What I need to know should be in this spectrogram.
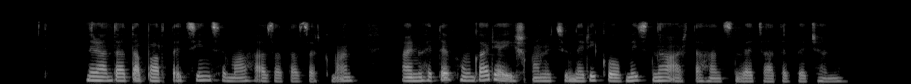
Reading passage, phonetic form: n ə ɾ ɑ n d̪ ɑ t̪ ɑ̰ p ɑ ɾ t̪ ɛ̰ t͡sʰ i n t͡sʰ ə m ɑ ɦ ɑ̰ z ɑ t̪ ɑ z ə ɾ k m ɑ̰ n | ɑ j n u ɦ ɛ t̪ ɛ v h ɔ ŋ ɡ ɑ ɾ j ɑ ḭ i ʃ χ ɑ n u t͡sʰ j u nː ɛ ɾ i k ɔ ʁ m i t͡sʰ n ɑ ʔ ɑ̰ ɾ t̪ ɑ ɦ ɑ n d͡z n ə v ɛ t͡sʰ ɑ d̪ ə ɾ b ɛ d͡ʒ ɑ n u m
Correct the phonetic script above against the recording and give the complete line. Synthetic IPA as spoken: n ə ɾ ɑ n d̪ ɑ t̪ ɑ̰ p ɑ ɾ t̪ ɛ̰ t͡sʰ i n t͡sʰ ə m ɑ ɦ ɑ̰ z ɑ t̪ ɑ z ə ɾ k m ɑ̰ n | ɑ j n u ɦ ɛ t̪ ɛ v h u ŋ ɡ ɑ ɾ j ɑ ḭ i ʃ χ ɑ n u t͡sʰ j u nː ɛ ɾ i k ɔ ʁ m i t͡sʰ n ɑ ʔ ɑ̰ ɾ t̪ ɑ ɦ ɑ n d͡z n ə v ɛ t͡sʰ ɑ d̪ ə ɾ b ɛ d͡ʒ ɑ n u m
